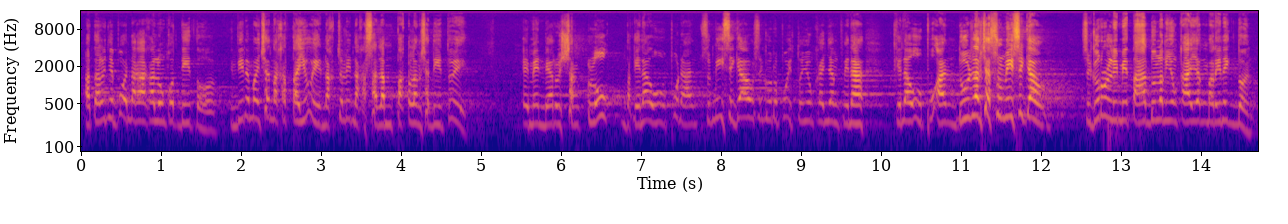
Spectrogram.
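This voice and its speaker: Male pastor, Filipino accent, very high voice, church sermon, long hall reverb. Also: steady tone, fairly quick. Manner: punctuates nearly every phrase with "Amen?" to the congregation; swings from quiet earnest talk to loud, emphatic preaching. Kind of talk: bilingual Sunday sermon. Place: church sanctuary. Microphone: handheld microphone.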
